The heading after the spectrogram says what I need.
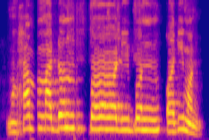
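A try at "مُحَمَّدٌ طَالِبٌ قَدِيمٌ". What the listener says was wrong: Qadimun panjang.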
